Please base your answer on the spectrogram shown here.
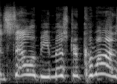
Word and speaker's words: Celebi: donate this chellabie here it's not chellabia celebi mister come on say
